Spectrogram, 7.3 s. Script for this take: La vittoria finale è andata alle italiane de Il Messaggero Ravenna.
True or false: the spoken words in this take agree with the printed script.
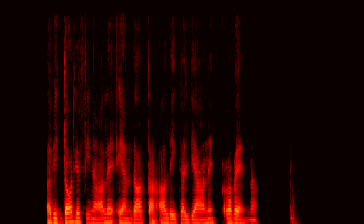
false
